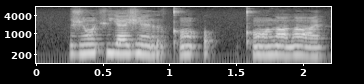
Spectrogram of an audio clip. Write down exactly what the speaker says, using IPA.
ʒɔ̃ʃ jæʒæ̃rkʼɔ̃ʔ | kʼɔ̃ðæ̃ðˤæ̃

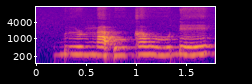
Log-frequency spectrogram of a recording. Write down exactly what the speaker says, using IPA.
ɓʉɹŋaʔuɡɐ βu ɗe

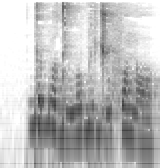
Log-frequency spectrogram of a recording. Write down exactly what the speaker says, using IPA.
ɡɛ˦bɔ˦˨ di˨wo˨˦bi˧d͡ʒu˨ fɔ˧ nɔ˨

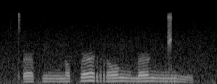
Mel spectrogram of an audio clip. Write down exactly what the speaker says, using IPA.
tʼə˞piŋnopə˞ roŋ mə˞ŋ ŋ͡ǁi

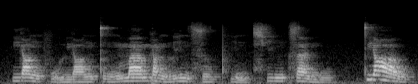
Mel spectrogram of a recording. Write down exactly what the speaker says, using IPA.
jɑ˥˩ŋfṵ˨˩ ljɑ˧˥ŋt̪ʊ˧˥ŋ mä˥mjɑ˨ŋli˥˩n sɹ̩˧˥pʰḭ˨˩n t͡ɕʰi˥ŋt͡sa˥˩ɪ̯mu˩ | t̪jɑ˥˩ʊ̯

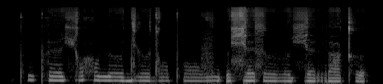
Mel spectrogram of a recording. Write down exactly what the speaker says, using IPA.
pʰupʰɛːçɔhɔ nəː dʲəː dɔːpʰɔːvuʔə ɕɛsəː ləːçɛ rakʰə

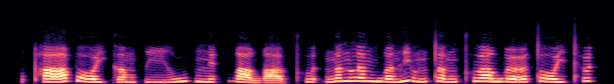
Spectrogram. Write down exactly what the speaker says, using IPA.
pʰaː˨˥pɔː˨j kɐ˨mpiː˨˥w | n̪ɪ˨˥k̚ waː˨˩waː˨˩ kʷʰɐ˨t̚ ŋɐ˥n lɐ˧ŋwɐ˨˥njʊ˨˥ŋt̪ɐ˨˧ŋ kʷʰaː˧wœː˨˥ t̪ɔː˧jt̪ʰɵ˥t̚

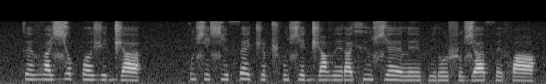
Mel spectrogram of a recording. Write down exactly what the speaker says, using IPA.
kɛvaʑʌ pʌ ʒed͡ʒa | kuɕaɕi θɛ t͡ʃʌʈ͡ʂʰuɕɛ d͡ʒɑveɾaxʲu ɕɛ le piɾu ʂuʑa θefɑ

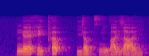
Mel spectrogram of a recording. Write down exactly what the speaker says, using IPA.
ŋɛː˨˥he˨˧jpʰɐ˥p̚ | jɐ˨˥wkʷʰɐ˨˩ŋwaː˨˥j laː˨˩j

